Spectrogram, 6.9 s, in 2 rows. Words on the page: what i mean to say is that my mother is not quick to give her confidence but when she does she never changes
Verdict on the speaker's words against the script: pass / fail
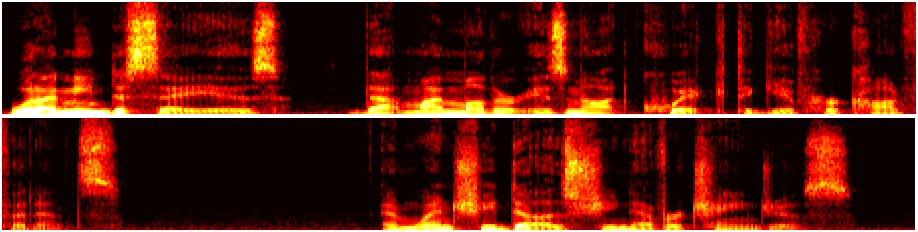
fail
